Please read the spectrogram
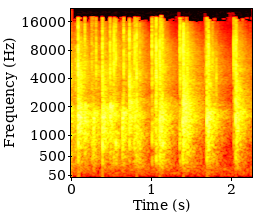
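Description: An audience applauds, many hands clapping in a dense, steady patter with louder accents recurring about every half second. Bright and fairly loud, with no voices over it.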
